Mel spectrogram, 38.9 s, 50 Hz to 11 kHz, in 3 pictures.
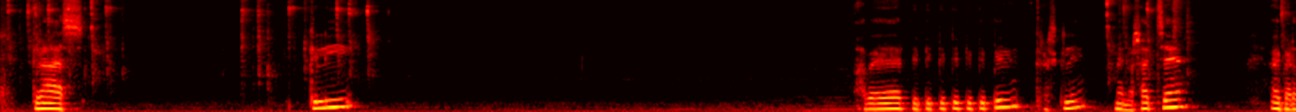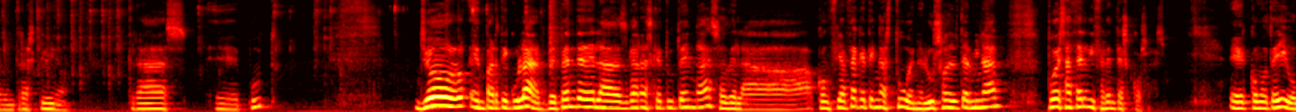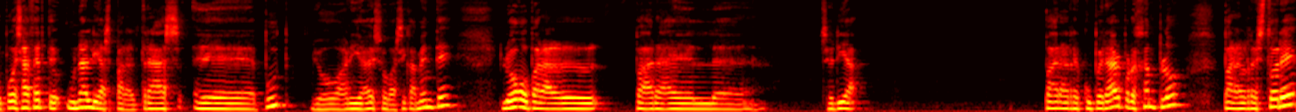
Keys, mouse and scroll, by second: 0.0-4.1 typing, 11.0-11.9 typing, 13.0 ctrl+p, 13.0-18.2 typing, 18.4 Tab.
